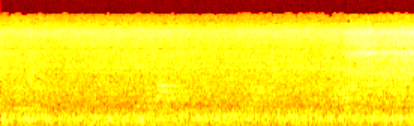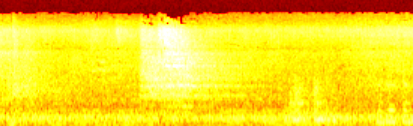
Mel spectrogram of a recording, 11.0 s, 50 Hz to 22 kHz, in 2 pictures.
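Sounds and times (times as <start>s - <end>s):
laser engraving machine hiss: 0.0s - 9.0s, 10.1s - 11.0s.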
